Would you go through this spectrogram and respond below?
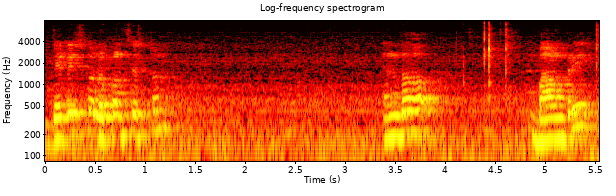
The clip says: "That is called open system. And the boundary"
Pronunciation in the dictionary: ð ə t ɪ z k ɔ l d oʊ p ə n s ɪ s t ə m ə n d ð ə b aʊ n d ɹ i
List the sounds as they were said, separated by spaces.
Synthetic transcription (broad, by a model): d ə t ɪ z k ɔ l oʊ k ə l s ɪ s t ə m ə n d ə b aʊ n d ɹ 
